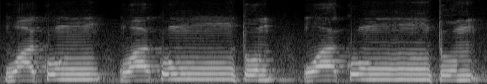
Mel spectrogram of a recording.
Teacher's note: ওয়াকুং, তামিম পেশ তুম, ওয়াকুং, ওয়াকুং তুম, ওয়াকুং তুম। ঠিক আছে, ওয়াকুং তুম গুণনা করতে হবে নাকের ভিতর লুকিয়ে। কুং, এই গুণনাটা কিন্তু নাক বন্ধ করে করা যায় না, কুং বন্ধ হয়ে যায়।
